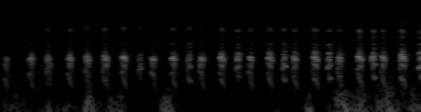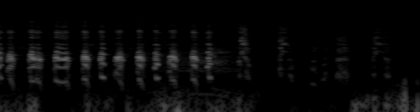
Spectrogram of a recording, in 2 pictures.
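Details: Chukar partridge, kept as a hunter bird, giving a fast run of loud clucking notes, around five per second, in a steady chattering series that breaks off near the end, with low thumps and handling noise underneath.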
